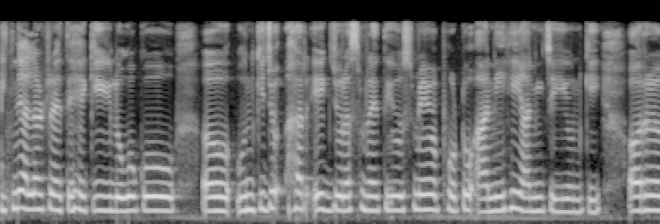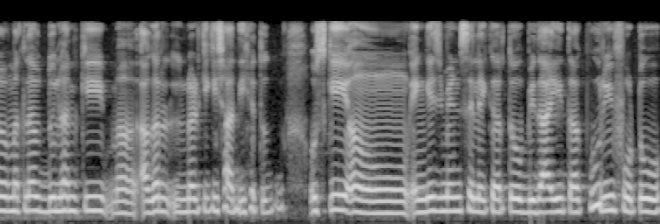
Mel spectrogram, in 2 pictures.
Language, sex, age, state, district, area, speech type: Hindi, female, 30-45, Madhya Pradesh, Betul, urban, spontaneous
